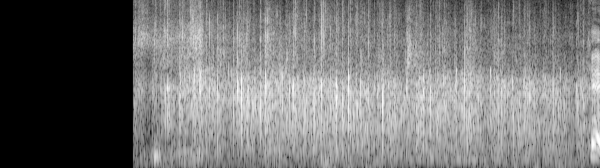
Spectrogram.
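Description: Audience applauding, cutting in suddenly out of silence about a second in and going on as steady clapping.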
